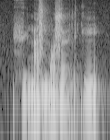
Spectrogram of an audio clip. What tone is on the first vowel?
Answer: rising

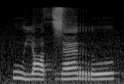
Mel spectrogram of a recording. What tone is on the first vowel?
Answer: falling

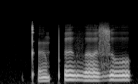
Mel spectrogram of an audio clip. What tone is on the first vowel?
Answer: low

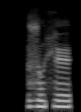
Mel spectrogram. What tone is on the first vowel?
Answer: high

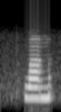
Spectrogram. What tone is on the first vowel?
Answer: high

